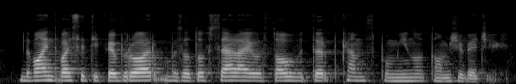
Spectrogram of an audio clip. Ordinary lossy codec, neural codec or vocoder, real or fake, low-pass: none; none; real; 10.8 kHz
